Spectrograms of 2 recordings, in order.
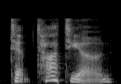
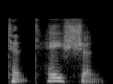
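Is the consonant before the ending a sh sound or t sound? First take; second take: t sound; sh sound. First: A t sound comes before the ending. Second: A sh sound comes before the ending. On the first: The older, unsoftened pronunciation. "this same process affected the T sound" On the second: The later, softened pronunciation. "It became shion or sion"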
